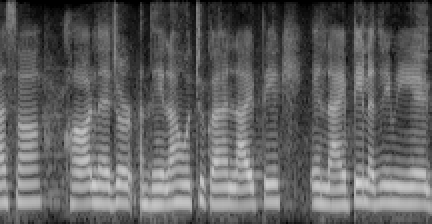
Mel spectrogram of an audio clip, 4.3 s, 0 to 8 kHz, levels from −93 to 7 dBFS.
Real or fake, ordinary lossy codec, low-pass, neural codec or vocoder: fake; none; none; codec, 16 kHz, 1 kbps, X-Codec, HuBERT features, trained on balanced general audio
